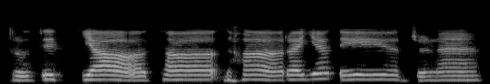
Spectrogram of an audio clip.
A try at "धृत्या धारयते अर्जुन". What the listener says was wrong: Second சரணம் திருத்தித்யா இல்ல, திருப்தியா தாரயதே அர்ஜுன.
